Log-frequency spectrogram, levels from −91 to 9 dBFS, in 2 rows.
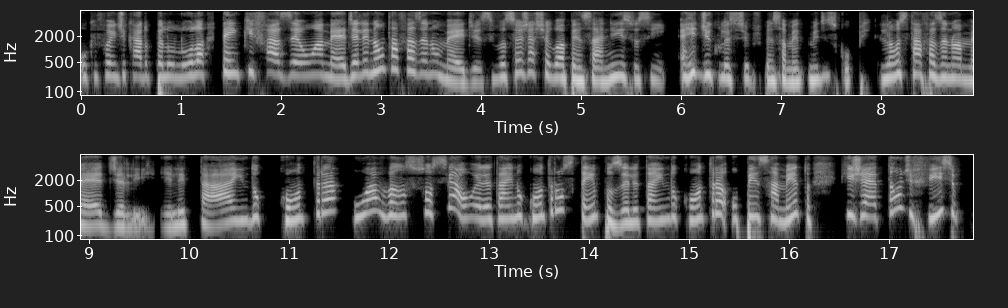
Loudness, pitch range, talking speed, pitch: -22 LUFS, 205-275 Hz, 215 wpm, 245 Hz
